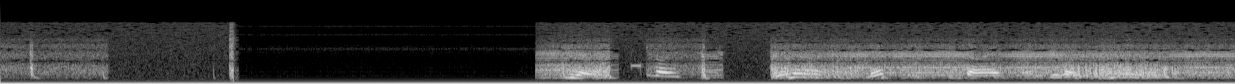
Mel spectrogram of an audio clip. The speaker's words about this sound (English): I had two stations trying to check in at the same time.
